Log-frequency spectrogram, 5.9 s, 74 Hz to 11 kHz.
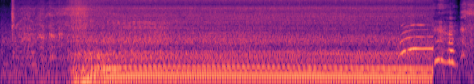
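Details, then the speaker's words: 1996 Ford Econoline Club Wagon, 5.8 L 351 Windsor V8, started after replacing the burned-out starter and the solenoid: a short crank, then it catches at once and settles into an even, steady idle before shutting off. A normal start. "All right, it turns out it was the solenoid. So we put a new solenoid on there, a new starter."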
